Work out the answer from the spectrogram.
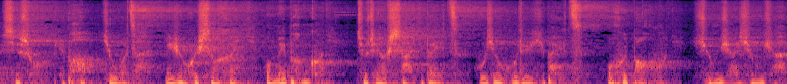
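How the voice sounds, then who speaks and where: A man acting a gentle, protective husband full of regret in an animated costume drama, hushed and sorrowful. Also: fairly low pitch, quick pace, hardly any pauses, natural voice. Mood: tender, hushed. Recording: echoey, music underneath.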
